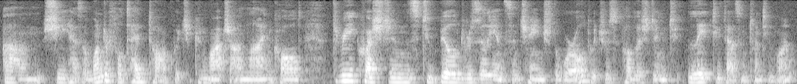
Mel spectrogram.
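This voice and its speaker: American woman, event host, slow unhurried delivery, roomy echo, halting intro with ums. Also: rumbling low, slight background noise. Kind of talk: warm formal introduction.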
